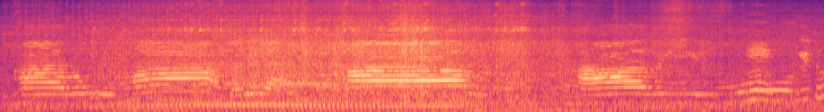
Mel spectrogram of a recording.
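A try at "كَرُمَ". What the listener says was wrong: Tengahnya mah jangan dirubah-rubah.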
